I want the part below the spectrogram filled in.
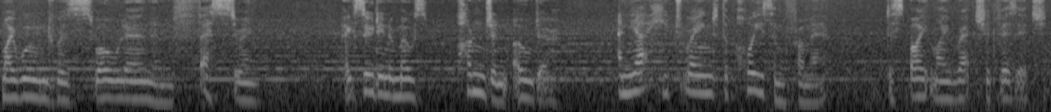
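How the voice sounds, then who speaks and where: A woman playing a devoted, composed warrior in a fantasy game, speaking in a measured, formal and earnest manner. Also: deep voice, music in the background, rough recording. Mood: earnest, courteous. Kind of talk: dramatic fantasy game dialogue.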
